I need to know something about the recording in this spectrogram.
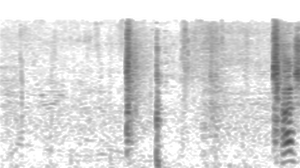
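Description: Two sharp knocks about a second in, a fifth of a second apart, as dressed stone blocks are handled: stone knocking on stone.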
